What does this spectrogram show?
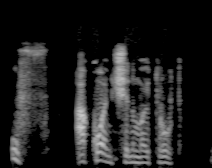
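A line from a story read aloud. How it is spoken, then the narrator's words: Relieved sigh. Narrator (Russian): вздохнул Джулиус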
